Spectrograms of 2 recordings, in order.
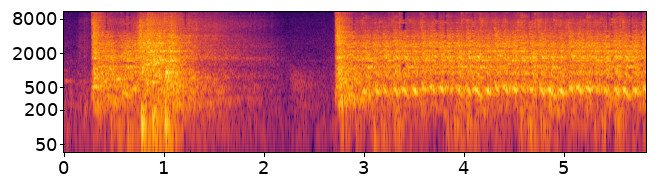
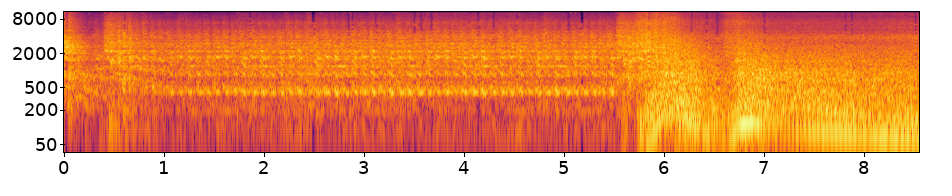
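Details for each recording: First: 1985 Chevy C30 after diesel-to-gas engine swap, first fire-up; cranks, catches, dies, then refires into an uneven, lumpy, stumbling run, sounding like it's hitting on about 3 cylinders; firing order suspected, not confirmed. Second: 1985 Chevrolet C30 gas-swapped engine, cold start on fast idle: catches after a short crank and holds a steady, slightly high idle with no misses, knocks or smoke; normal fast idle.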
